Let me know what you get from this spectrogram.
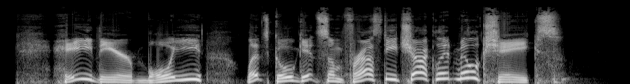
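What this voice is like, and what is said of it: Early-season Simpsons character impression. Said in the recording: “Simpson voice back in like the first season, you know, when he sounded a little fucked up ... That's really good ... That is amazing”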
